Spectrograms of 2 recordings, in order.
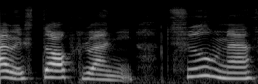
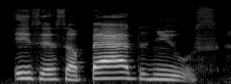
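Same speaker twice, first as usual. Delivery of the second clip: ordinary delivery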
